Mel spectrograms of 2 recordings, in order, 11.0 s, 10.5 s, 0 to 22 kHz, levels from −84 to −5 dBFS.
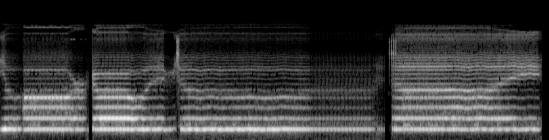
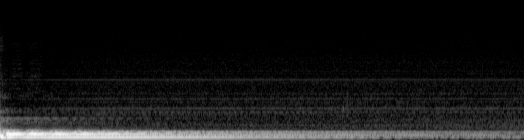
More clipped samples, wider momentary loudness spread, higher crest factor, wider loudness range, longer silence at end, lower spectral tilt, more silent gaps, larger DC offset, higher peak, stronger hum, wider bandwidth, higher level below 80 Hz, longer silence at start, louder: neither; second, 17 LU vs 26 LU; about the same, 16 dB vs 16 dB; second, 7 LU vs 25 LU; second, 0.2 s vs 3.25 s; second, -3 dB/octave vs -12 dB/octave; first, 7.70-7.74 s vs none; neither; about the same, -4 dBFS vs -2 dBFS; neither; first, 10.5 kHz vs 0.9 kHz; second, -70 dBFS vs -36 dBFS; about the same, 0 s vs 0 s; second, -19 LUFS vs -16 LUFS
